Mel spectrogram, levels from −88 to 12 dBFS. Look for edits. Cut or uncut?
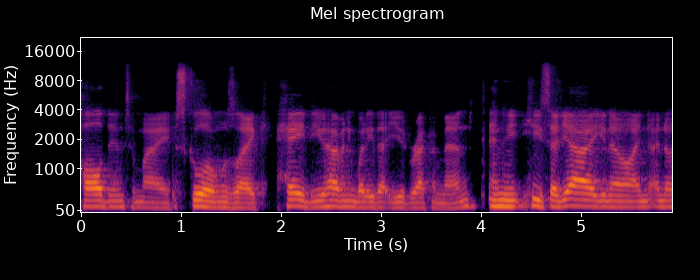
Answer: cut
